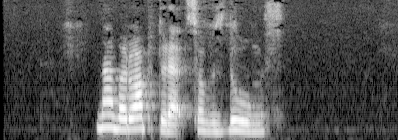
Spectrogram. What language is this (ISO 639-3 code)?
ltg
